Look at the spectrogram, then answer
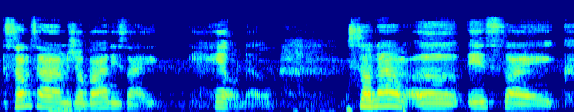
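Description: A woman's voice: on the low side, expressive, slow, a little mellow, a little hiss or hum. A young woman chatting casually to camera in her bedroom, laid-back and slangy, recorded on a phone at arm's length. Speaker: vlogger. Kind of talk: casual chat. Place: bedroom at home.

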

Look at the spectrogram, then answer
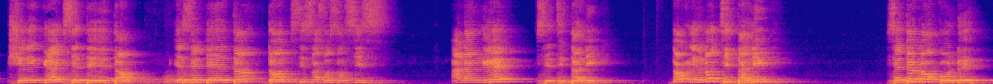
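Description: A man preaching a teaching sermon, slow and repetitive, pausing to check himself as he goes. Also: high voice. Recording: very echoey room.

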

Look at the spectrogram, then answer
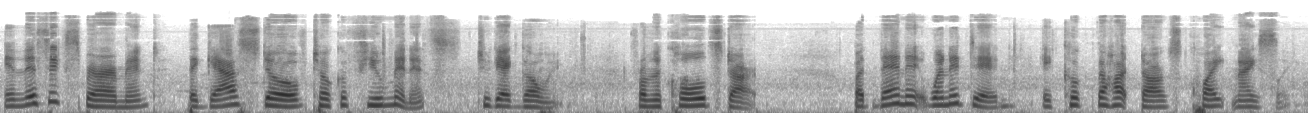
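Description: A woman narrating her home-built gasifier experiments as a scripted voice-over, steady and explanatory. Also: mid-range voice, a little slow, low-quality recording. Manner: steady, explanatory, with small slips. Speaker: channel host narrating.

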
